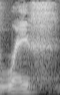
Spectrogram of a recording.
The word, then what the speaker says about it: Ralph: And yes, it's Rafe, not Ralph Cody. – It's spelled R-A-L-P-H.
